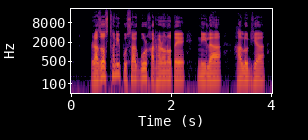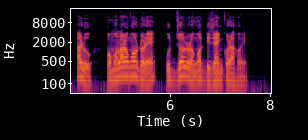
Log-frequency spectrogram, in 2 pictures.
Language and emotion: Assamese, neutral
